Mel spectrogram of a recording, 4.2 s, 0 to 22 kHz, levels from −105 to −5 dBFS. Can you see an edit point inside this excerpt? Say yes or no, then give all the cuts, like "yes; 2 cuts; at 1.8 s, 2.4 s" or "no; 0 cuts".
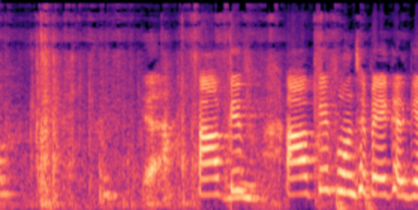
no; 0 cuts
